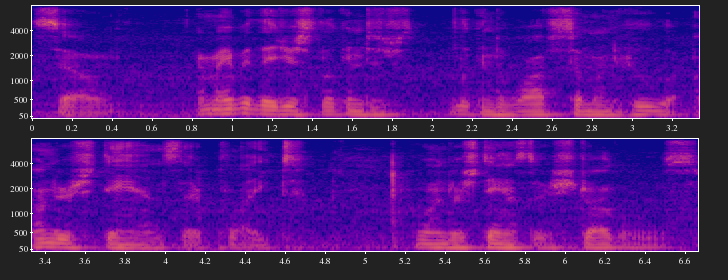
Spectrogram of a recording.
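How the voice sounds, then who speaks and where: The voice is somewhat breathy, with fairly even intonation. The pace is moderate. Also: man. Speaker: scale model builder. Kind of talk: casual hobby video talk. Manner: flat; halting.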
